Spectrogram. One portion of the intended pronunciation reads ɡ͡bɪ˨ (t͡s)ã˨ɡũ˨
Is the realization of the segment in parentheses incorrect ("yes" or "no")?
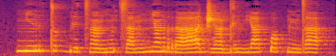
no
